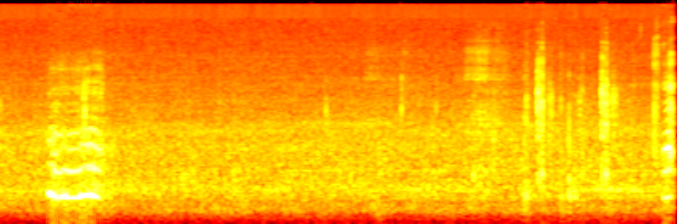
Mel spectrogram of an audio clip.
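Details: Riki, a brown tabby house cat, yawning aloud: one short, rising, voiced moan lasting about half a second. Faint clicks and rustles follow in a quiet room.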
